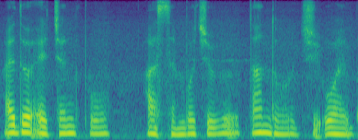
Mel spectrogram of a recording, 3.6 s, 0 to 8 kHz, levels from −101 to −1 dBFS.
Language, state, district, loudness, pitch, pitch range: Idu Mishmi, Arunachal Pradesh, Lower Dibang Valley, -18 LUFS, 145 Hz, 135-155 Hz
